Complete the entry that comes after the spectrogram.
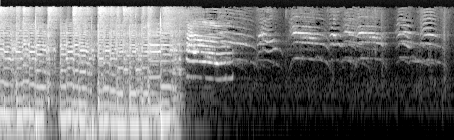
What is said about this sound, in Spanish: Miau, miau, miau, miau, miau, miau. Miau, miau, miau, miau, miau, miau, miau.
